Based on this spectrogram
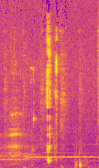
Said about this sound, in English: I drink Old English. I need another sip because this is a lot to talk about.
